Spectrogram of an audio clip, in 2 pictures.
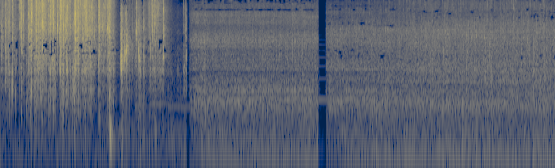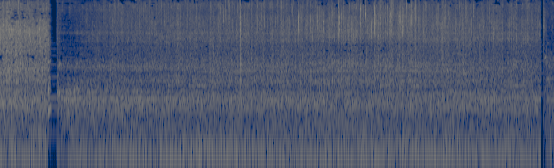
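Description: A pan of cheese ramen and rice cakes cooking: loud crackling for about the first three seconds, then a steady simmering hiss over a low hum, broken off abruptly twice.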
